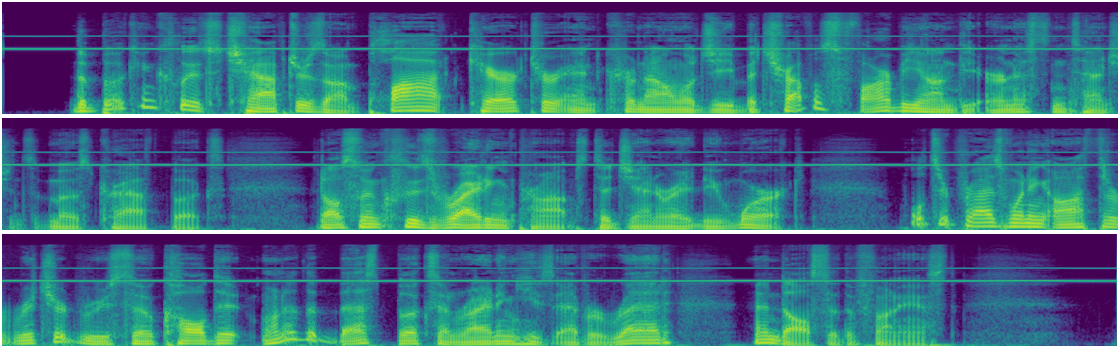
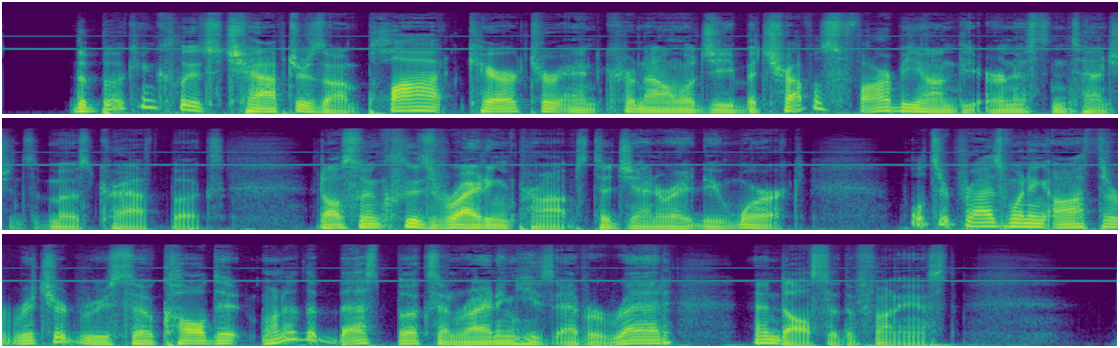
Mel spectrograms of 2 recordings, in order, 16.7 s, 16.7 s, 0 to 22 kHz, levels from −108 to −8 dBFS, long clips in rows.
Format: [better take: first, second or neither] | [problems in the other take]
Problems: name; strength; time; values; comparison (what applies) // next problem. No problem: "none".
second | high-pitched whine; loud; throughout; 4 kHz, 9 dB below the speech; faint in the second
